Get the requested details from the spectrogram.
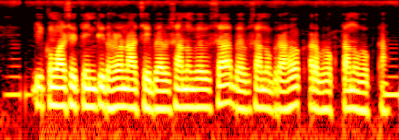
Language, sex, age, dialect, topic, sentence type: Bengali, male, 18-24, Western, agriculture, statement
